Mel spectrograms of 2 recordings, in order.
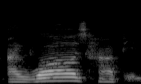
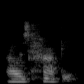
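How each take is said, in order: First: The word 'was' is said in full form. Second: The word 'was' is said in short weak form. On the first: "Au lieu de dire" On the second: "j'ai utilisé la forme courte"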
